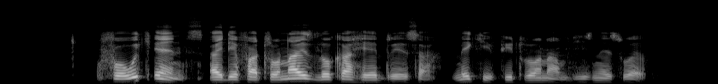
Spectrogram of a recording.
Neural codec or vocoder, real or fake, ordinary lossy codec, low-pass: none; real; none; none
